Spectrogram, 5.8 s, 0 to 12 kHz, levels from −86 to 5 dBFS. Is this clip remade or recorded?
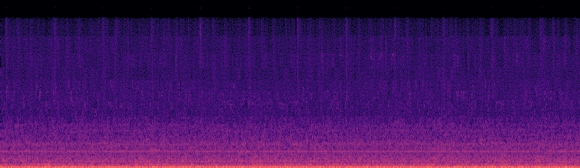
recorded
